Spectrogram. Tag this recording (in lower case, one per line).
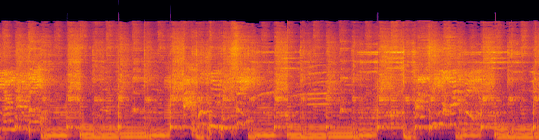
music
